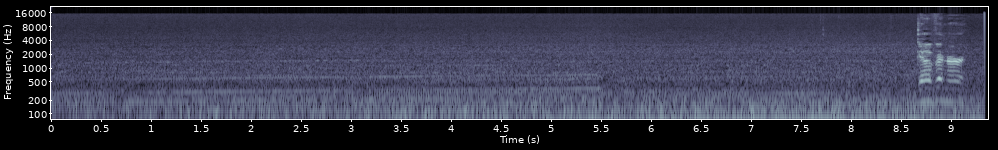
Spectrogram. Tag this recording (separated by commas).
Speech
